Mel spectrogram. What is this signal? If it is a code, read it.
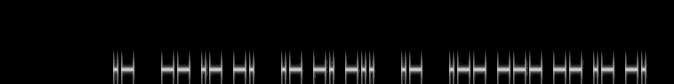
Morse code, heard as a keyed tone, about 30 wpm, 700 Hz. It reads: A MAN AND A WOMAN
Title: Sets of 5 Words 30wpm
